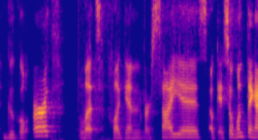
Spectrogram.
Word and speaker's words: Versalles: It's spelled with two L's, and the S is pronounced. So technically, it is Versailles. You will likely catch me saying Versailles just by accident, but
